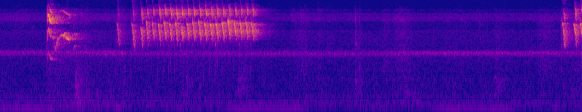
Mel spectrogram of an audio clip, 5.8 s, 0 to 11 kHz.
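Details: Cucak kinoi tutor song with fast 'tembakan' fill: a sharp chip, then a high, rapid buzzy trill of about 1.3 seconds, silence, and a brief burst at the end, over a steady background hum.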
